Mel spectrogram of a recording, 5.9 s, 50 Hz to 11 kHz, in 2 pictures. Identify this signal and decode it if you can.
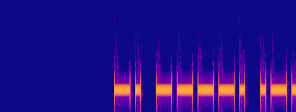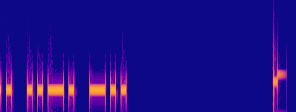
Morse code, heard as a keyed tone, about 20 wpm, 700 Hz. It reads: N9LFD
